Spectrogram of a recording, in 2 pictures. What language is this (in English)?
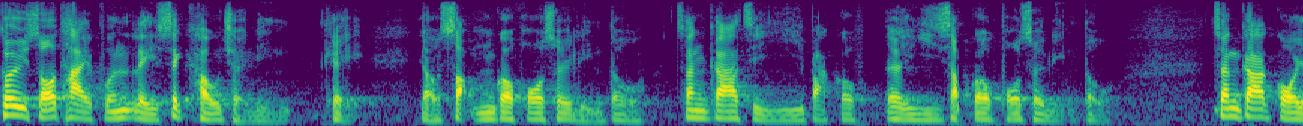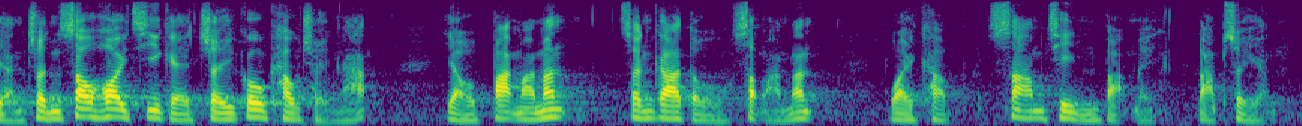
Cantonese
